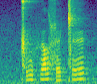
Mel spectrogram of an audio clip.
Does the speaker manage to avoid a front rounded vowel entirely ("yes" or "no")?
no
